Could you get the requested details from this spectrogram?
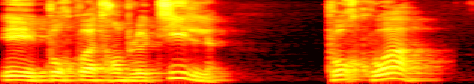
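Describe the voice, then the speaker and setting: A male storyteller reads a children's tale aloud at a very unhurried pace. His voice sits slightly high and sounds bright and clear. The telling is rhythmic and playful. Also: expressive.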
